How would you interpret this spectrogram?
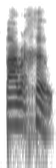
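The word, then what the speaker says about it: בָּרְכוּ: Now here's one of those times when you say, well, there's the Shavah under the Resh. Do I give it a syllable or I don't? And I always say, listen to the word and you'll know the answer. And we know when you hear people do this, it's Baruchu. It's not Baruchu.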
